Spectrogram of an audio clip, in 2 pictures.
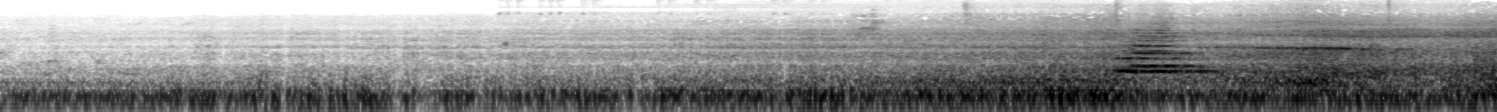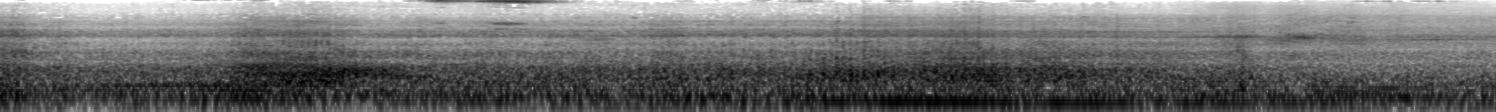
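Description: Diesel-electric locomotive hauling a passenger train: the engine's low running rumble as it approaches, a short horn blast about eleven seconds in, then the loud rush and rail clatter of the locomotive and coaches passing close by.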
